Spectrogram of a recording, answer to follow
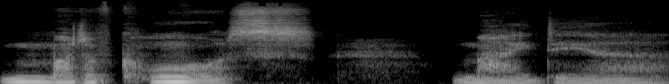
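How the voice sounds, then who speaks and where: Against a silent background in a very clean recording, a man uses a put-on character voice with a very deep, low pitch. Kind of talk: posh.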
